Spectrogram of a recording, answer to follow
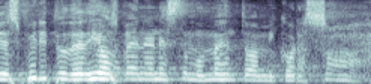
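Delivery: low, softened prayerful plea; quiet prayer. Shown as a demonstration. Pastor modelling what a desperate believer should pray, hushed prayer.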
